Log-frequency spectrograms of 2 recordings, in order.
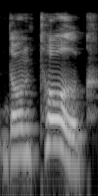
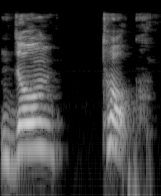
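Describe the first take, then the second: First: The L in talk is pronounced. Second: The L in talk is silent. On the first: The speaker calls it wrong. "You don't say, don't talk. No, that's not correct" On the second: The speaker calls it right. "You don't pronounce the L at all"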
